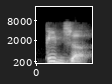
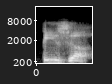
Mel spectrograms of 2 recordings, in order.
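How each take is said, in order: First: Pizza with a ts sound, peetsa; correct Italian pizza. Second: Pizza said with a plain z sound, peeza; wrong pizza. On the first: Teacher shows students the right way: Pizza as peetsa. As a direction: put the T in: Pizza as peet-sa. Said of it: "T sound should be there". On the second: Teacher shows students the wrong way: pizza with a z. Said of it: "That is not correct". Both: Shown as a demonstration.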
